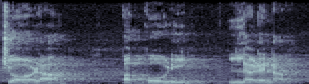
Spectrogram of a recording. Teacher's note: और ड़ के उच्चारण में देखिए कि आपका जीभ फोल्ड हो रहा है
